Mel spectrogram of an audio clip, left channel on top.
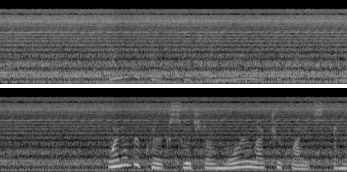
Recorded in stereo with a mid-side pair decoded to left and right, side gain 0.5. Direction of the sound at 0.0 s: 35° left.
